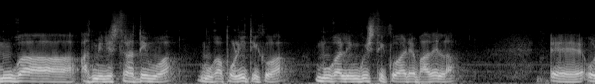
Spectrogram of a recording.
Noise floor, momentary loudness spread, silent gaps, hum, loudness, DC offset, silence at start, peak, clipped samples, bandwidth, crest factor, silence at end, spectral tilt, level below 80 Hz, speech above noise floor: -43 dBFS; 8 LU; none; none; -18 LUFS; under 0.1%; 0 s; -6 dBFS; under 0.1%; 10.5 kHz; 12 dB; 0 s; -8.5 dB/octave; -44 dBFS; 26 dB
